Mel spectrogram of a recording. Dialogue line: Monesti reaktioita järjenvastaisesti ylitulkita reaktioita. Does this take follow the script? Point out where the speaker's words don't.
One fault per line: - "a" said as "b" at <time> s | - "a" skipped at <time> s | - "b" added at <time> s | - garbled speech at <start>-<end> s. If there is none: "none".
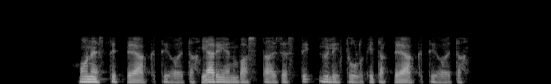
none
